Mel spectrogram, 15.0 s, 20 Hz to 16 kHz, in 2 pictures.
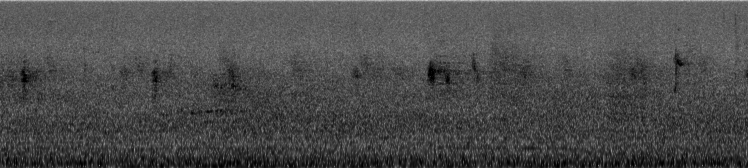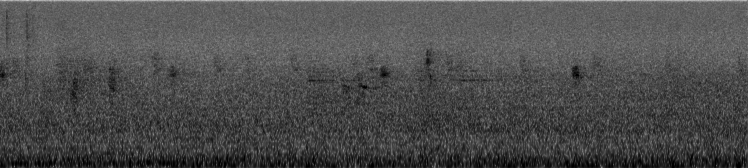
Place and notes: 中琉紀念公園, Hualien City - in the Park
in the Park, Traffic Sound, Birds, Sound from the railway station
Zoom H2n MS+XY
Hualien City, Hualien County, Taiwan, August 2014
